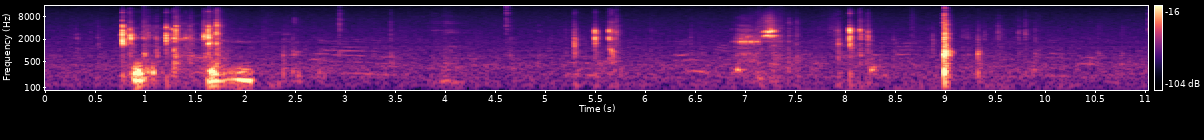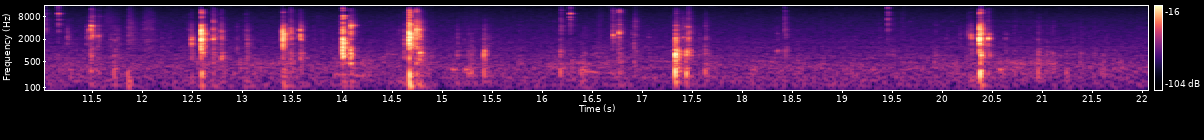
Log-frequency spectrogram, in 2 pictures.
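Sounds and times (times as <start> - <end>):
keyboard typing: 0.3 - 2.5, 4.6 - 5.8, 7.9 - 8.3, 11.0 - 11.8, 12.4 - 15.6, 16.2 - 17.7, 20.2 - 21.2.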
